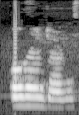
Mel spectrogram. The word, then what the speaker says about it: cholangitis: Cholangitis, does this contain the Greek suffix itis, meaning inflammation?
